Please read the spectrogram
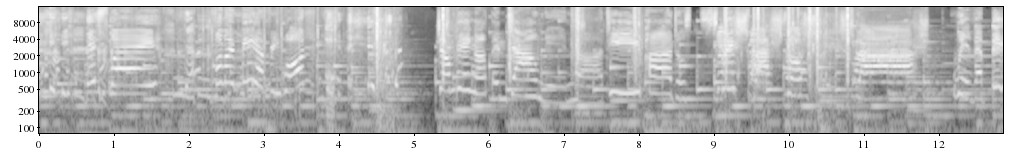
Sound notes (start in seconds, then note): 0.0 giggles; 4.3 snorts; 4.8 giggling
